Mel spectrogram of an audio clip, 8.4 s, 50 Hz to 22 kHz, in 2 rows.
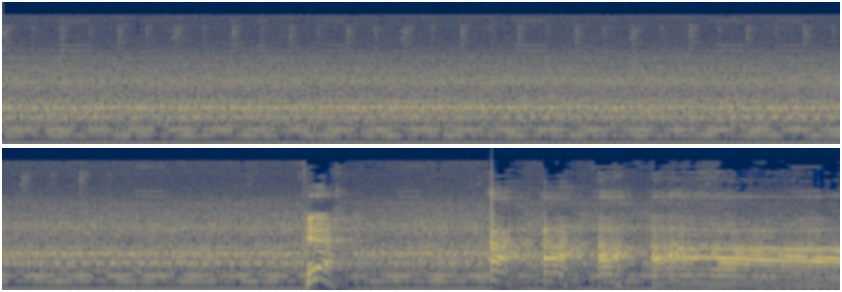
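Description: Lenovo x3650 M4 rack server running during boot, its cooling fans giving a loud, steady whine at one unchanging pitch. A man's brief "yeah" and other voice sounds come over it near the end.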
